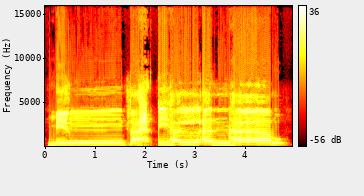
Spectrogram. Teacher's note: মিং এখানে ইকফা গুন্না, দেখুন নুন সাকিনের পরে ইকফার 15টি হরফের ভিতরে একটি হরফ তা আসছে, এই কারণে এই নুন সাকিনকে নাকের ভিতরে লুকাইয়া গুন্নার সহিত পড়ব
